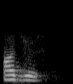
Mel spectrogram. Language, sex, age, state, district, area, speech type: Nepali, female, 30-45, West Bengal, Darjeeling, rural, conversation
